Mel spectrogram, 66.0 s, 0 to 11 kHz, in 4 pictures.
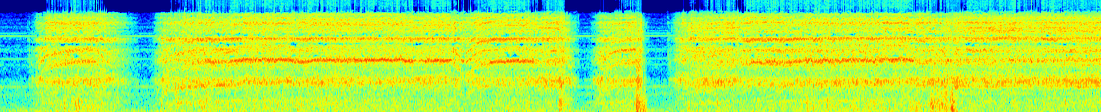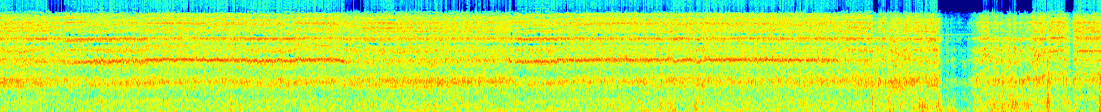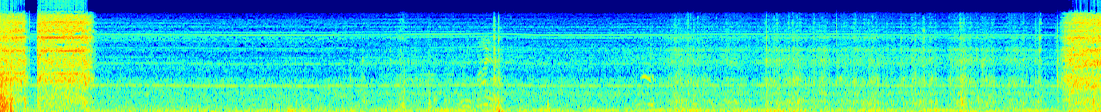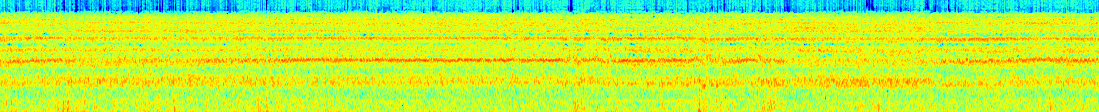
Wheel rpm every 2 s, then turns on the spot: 60, 130, 230, 210, 130, 150, 210, 220, 220, 220, 220, 220, 230, 230, 230, 160, 220, 80, 0, 0, 0, 10, 10, 20, 70, 220, 230, 230, 230, 220, 220, 210, 220.
32-34 44-48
